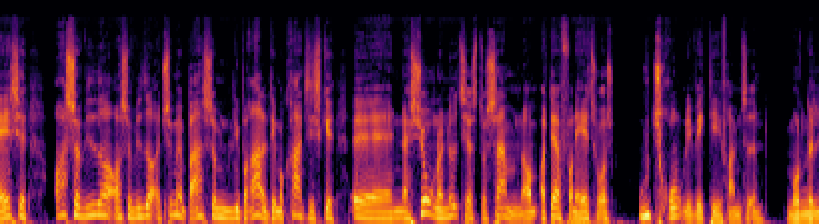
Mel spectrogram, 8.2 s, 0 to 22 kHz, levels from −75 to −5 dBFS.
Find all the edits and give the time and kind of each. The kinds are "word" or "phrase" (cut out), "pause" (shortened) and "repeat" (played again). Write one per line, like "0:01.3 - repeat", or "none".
0:01.6 - phrase
0:03.4 - pause
0:05.7 - word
